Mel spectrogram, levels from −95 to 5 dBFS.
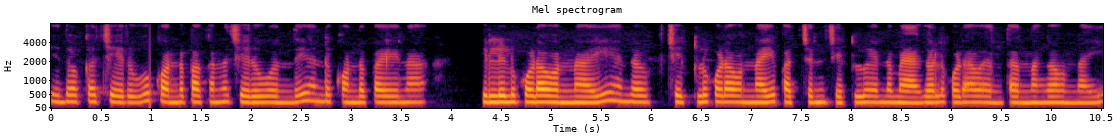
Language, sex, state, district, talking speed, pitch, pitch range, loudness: Telugu, female, Andhra Pradesh, Visakhapatnam, 150 wpm, 220 Hz, 215-230 Hz, -18 LUFS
